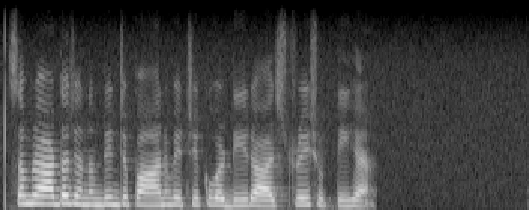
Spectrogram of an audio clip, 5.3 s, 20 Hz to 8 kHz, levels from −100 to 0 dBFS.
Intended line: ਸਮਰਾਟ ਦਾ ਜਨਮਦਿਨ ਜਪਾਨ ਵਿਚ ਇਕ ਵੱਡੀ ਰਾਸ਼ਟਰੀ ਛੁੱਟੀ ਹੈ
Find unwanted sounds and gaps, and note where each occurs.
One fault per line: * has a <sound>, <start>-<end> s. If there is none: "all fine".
all fine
